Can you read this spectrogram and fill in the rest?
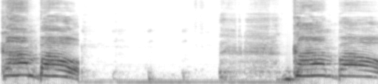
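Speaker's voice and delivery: very high-pitched, excited yelling. Retelling playing a word-guessing game: retelling yelling at the screen. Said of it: "but I'm yelling at my screen".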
